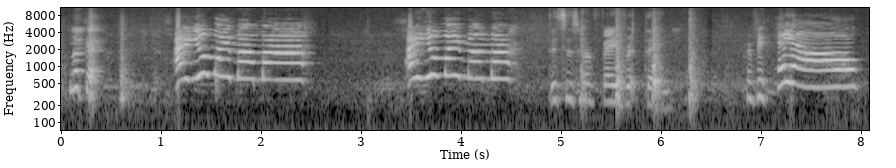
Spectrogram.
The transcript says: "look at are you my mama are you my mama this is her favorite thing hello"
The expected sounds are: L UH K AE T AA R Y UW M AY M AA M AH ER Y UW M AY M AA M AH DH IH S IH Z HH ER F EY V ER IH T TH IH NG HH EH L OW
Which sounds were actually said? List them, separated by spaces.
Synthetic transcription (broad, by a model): L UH K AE T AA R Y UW M AY M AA M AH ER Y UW M AY M AA M AH DH IH S IH Z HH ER F EY V ER IH T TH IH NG HH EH L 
